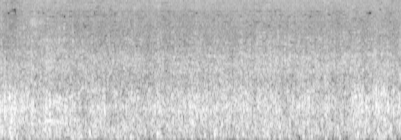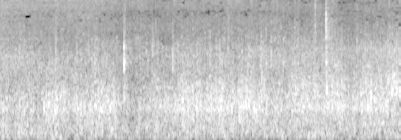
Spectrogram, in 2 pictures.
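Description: Wind noise on the microphone and tyre rumble from a mountain bike rolling fast, with a few faint clicks from the bike.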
